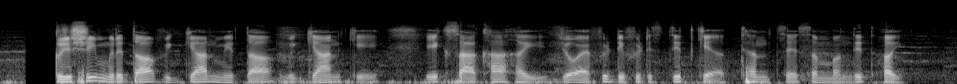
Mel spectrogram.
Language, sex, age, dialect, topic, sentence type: Magahi, male, 25-30, Western, agriculture, statement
